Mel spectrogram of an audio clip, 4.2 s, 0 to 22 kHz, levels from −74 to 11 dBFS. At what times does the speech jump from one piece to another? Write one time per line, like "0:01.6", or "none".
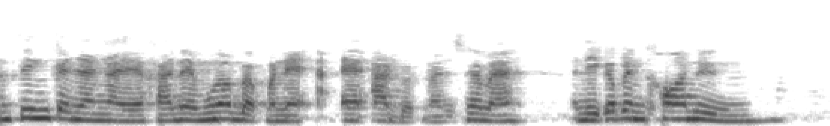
none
